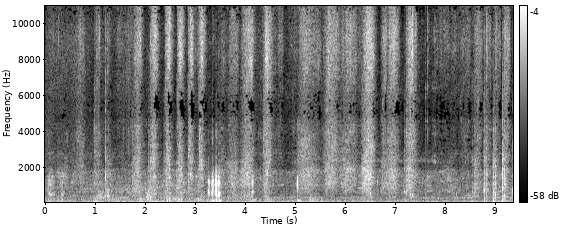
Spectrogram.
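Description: A wooden-backed bristle brush is scrubbed back and forth over the upper of a green suede lace-up boot worn on a foot, while the other hand steadies the boot. The result is a series of soft, dry, brushing strokes with a bright bristly hiss and little low end. The strokes rise and fall steadily throughout.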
